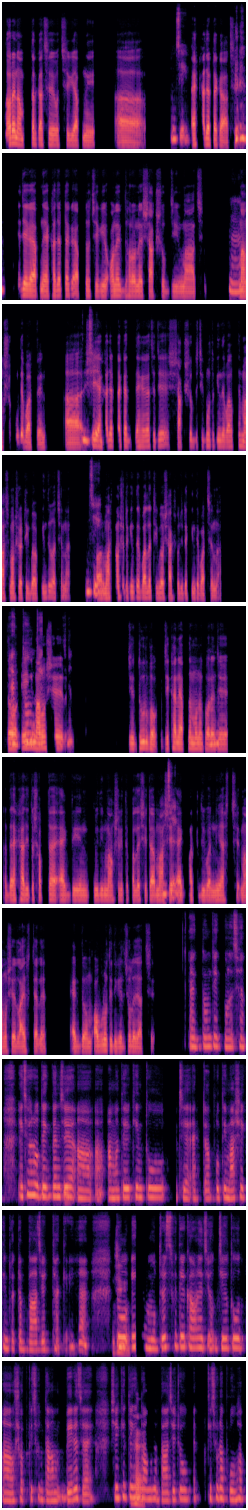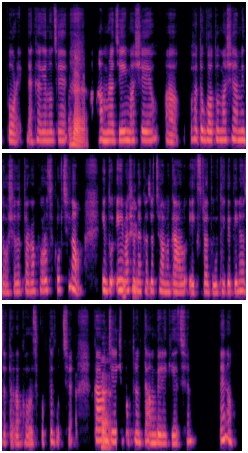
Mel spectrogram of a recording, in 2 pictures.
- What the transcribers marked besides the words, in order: throat clearing; other background noise
- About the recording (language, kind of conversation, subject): Bengali, unstructured, আপনি দেশের মুদ্রাস্ফীতির প্রভাব কীভাবে অনুভব করছেন?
